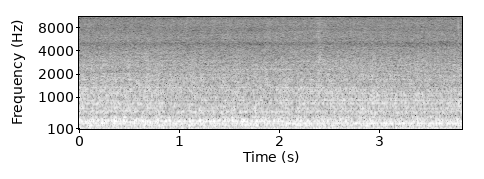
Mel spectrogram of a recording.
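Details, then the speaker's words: Whirlpool washer after repair (the fault was the rear switch): steady, even drum whir with a smooth low hum and no knocks, spinning normally through the same cycle. "como podemos ver ahí el artículo está centrifugando y así de fácil amigos es cómo podemos reparar nuestra lavadora por qué no exprimir ahí está exprimiendo"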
